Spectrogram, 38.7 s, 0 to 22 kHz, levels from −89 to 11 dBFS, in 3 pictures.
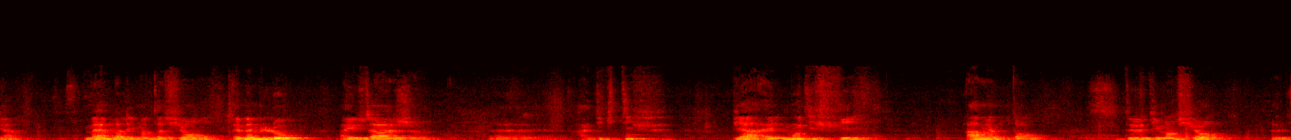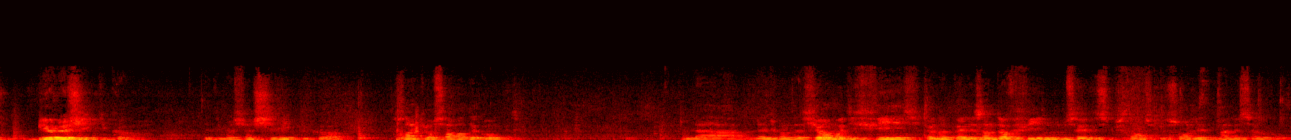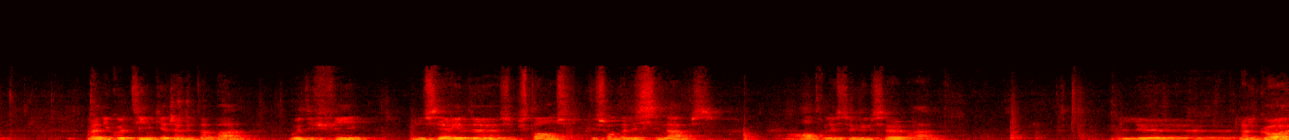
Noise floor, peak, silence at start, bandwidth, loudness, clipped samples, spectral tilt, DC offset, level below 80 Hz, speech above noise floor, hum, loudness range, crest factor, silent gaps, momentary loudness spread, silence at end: -65 dBFS; -16 dBFS; 0 s; 11.5 kHz; -36 LUFS; under 0.1%; -7 dB/octave; under 0.1%; -80 dBFS; 30 dB; none; 10 LU; 20 dB; none; 20 LU; 0 s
